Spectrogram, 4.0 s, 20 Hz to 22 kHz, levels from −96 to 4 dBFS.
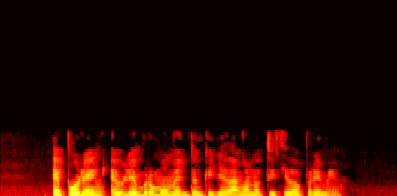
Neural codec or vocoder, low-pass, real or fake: vocoder, 24 kHz, 100 mel bands, Vocos; 7.2 kHz; fake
